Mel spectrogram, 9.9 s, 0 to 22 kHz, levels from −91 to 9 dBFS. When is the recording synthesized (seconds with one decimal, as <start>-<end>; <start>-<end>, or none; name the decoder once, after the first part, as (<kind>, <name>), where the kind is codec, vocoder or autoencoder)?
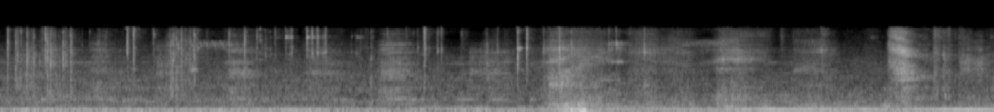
4.4-8.3 (codec, SNAC)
